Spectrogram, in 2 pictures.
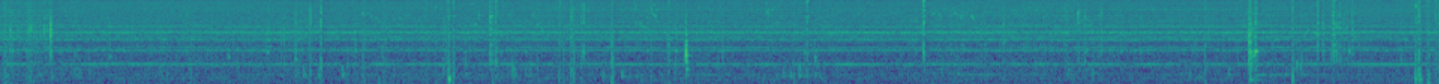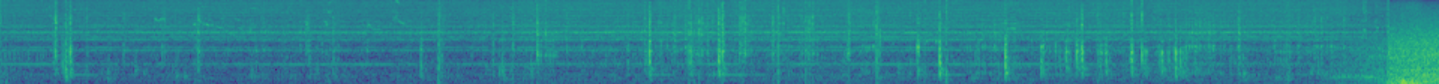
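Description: Scattered small clicks and taps of metal and plastic drain parts being handled and threaded together as a sink drain assembly is fitted to a vanity sink, over a steady faint hiss with a thin hum. The clicking gets denser in the last few seconds.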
